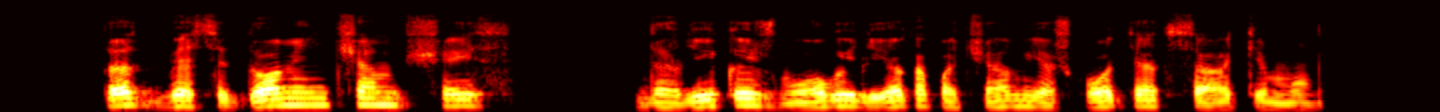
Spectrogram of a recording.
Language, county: Lithuanian, Utena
